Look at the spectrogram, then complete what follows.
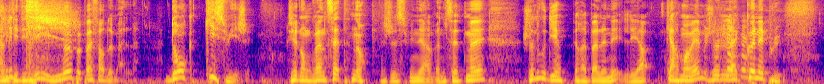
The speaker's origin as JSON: {"language": "French", "town": "Dunkirk", "region": "Hauts-de-France", "country": "France", "tie": "born there", "said": "Ce que je peux quand même vous dire, c'est que je suis né à Dunkerque."}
